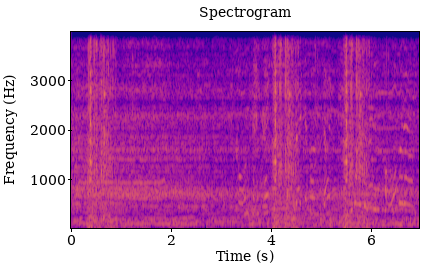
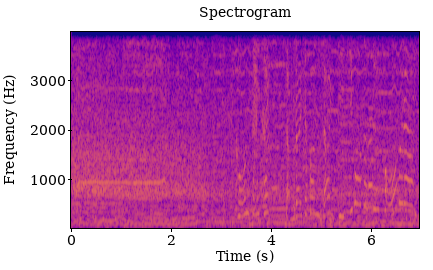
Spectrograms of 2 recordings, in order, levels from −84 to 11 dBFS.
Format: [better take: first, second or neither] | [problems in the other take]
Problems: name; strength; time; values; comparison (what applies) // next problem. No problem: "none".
second | background sound (Bicycle); 2 dB above the speech // room echo; dies away in 2 s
